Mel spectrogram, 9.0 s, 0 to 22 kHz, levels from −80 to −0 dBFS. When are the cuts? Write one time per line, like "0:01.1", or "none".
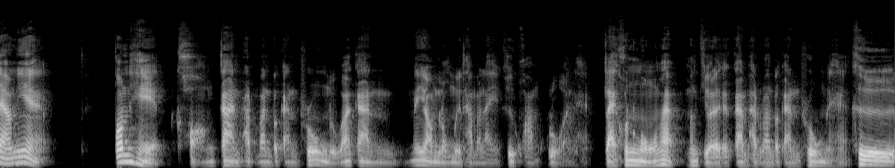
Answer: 0:06.0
